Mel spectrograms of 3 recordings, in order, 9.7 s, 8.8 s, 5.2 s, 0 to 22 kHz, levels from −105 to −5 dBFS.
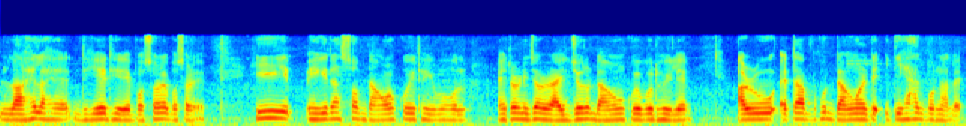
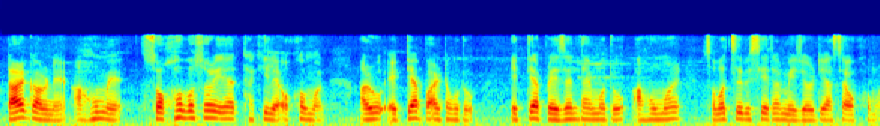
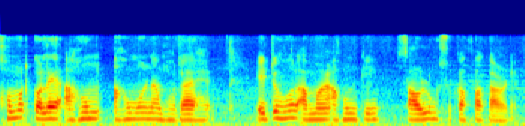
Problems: constant background noise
